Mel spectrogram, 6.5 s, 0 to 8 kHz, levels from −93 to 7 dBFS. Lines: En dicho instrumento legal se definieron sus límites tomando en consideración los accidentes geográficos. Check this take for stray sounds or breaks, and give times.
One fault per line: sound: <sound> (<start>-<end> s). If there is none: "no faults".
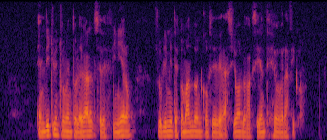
no faults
